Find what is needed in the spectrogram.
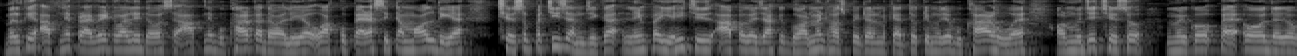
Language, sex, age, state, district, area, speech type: Hindi, male, 18-30, Uttar Pradesh, Pratapgarh, rural, spontaneous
